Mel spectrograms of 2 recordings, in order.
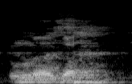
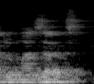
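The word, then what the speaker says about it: لمزة: disebut ta marbutah marbut kalau waqaf maka dibacanya bunyi ha besarnya ha lumazah bukan lumazat ya kalau tak ternyata muannas ta yang melebar itu seperti tabbat ya.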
